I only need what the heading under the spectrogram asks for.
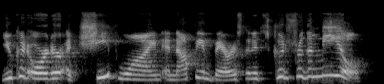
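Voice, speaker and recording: Brief: tipsy female host, rambling and slightly slurred, bright and lively, swoops high. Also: a little fast. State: tipsy from wine. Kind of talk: rambling live stream monologue.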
